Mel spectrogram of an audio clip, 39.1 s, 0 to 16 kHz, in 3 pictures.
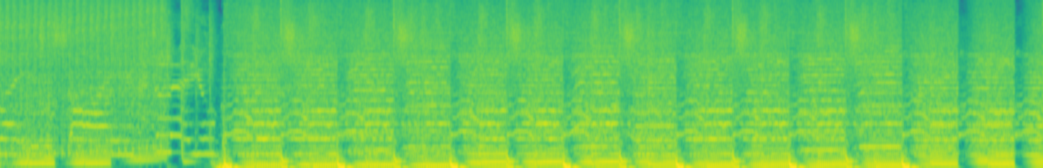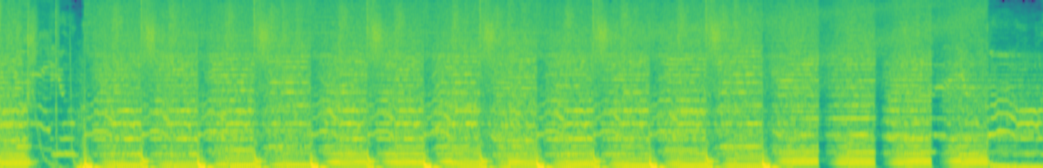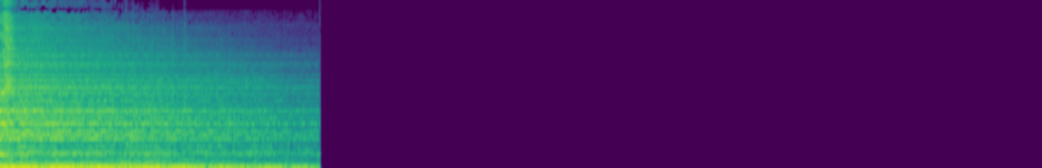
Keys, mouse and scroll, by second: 0.5 scroll up 1, 1.5 click, 2.4 space, 2.6-2.9 scroll up 1, 3.4 click, 4.3 scroll down 1, 5.0-11.1 drag, 11.1 shift+middle click, 11.6-12.2 scroll up 1, 12.2 middle click, 12.5 b, 13.0 click, 13.9 space, 14.5 click, 14.8 middle click, 16.7 click, 19.4-22.5 scroll down 1, 22.8 click, 23.6-24.0 scroll up 1, 25.0 space, 25.5 click, 27.2 b, 27.4 click, 27.8 scroll down 1, 28.2 shift+middle click, 28.6 scroll up 1, 29.2 click, 29.5 space, 29.6 scroll down 1, 30.6 click, 31.2 middle click, 31.4 scroll up 1, 32.0 middle click, 32.8-33.4 scroll down 1, 33.4 click, 34.4 scroll up 1, 34.6 shift+middle click, 36.7 shift+click, 37.7 m, 37.8 click, 39.0 Left.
